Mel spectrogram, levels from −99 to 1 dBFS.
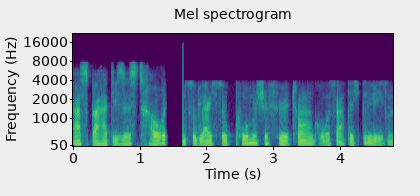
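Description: At 1.36 s a handover gap begins. The call is switching networks, and no speech frames arrive during the move. The speech fades out within a few tens of milliseconds. Silence follows for 280 ms, until 1.64 s. Anything said then is gone.

From 1.64 s to the end there is a fallback to narrowband. Before this point, the light HD Voice coding keeps the speech clear. Now nothing above 4 kHz remains. The speech sounds dull, muffled and rough, which points to a low-rate narrowband codec mode.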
